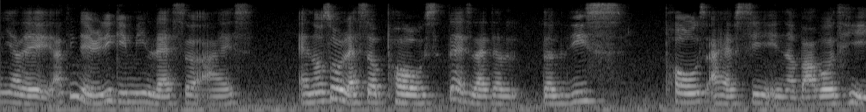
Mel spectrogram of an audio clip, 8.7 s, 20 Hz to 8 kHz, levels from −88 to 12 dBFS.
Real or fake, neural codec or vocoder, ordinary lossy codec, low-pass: real; none; none; 7.2 kHz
